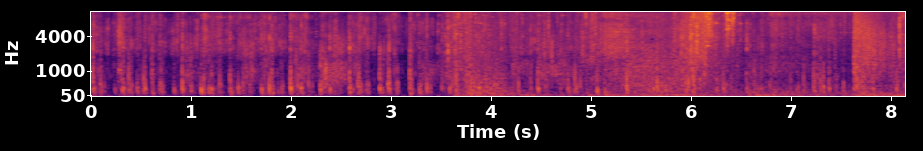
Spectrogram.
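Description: Footsteps run on stone.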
